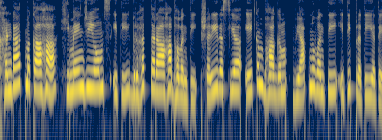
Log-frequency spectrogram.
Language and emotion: Sanskrit, neutral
